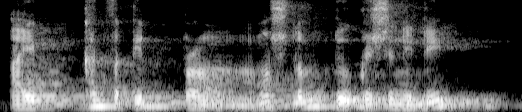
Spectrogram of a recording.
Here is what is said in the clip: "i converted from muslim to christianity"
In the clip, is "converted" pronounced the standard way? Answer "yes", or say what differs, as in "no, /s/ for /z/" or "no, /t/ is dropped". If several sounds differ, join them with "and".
no, /f/ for /v/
